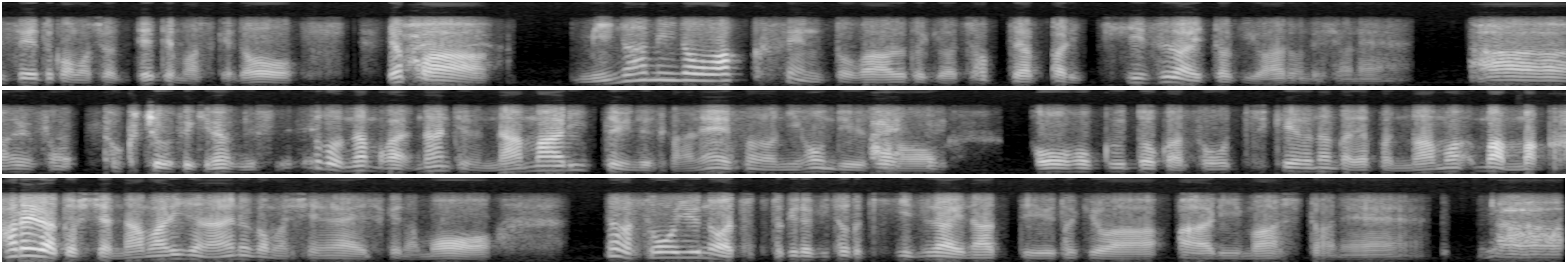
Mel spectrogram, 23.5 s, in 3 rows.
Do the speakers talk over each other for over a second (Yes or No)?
No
